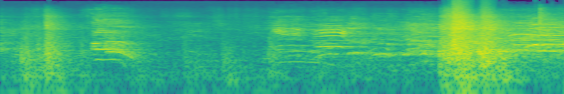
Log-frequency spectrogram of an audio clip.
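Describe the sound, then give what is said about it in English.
A wrestler slammed onto the ring mat with a sidewalk slam during a wrestling match: a heavy, loud thud near the end, under continuous excited commentary. “Gorgeous sidewalk slam”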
